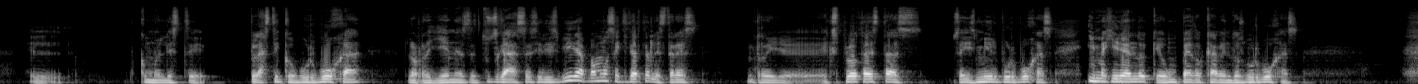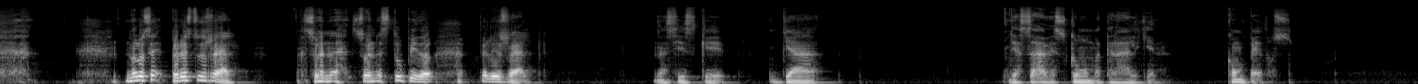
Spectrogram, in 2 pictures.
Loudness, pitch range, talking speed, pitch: -17 LUFS, 90-120 Hz, 125 wpm, 100 Hz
